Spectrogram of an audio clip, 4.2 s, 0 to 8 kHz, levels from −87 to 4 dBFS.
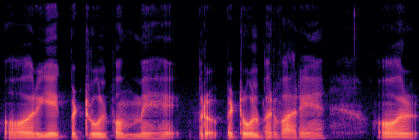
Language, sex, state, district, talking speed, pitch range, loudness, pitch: Hindi, male, Chandigarh, Chandigarh, 185 wpm, 95-105 Hz, -18 LUFS, 100 Hz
